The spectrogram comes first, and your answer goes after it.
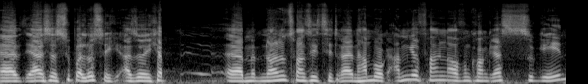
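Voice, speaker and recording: Noticeable background noise sits behind a man with a high voice. He keeps a moderate pace and a fairly even intonation. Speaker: podcast host, wheelchair user. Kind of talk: casual walking interview. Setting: convention hall. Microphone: distorted recording.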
